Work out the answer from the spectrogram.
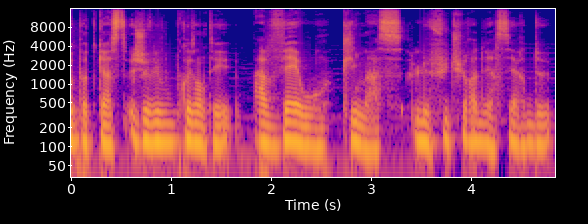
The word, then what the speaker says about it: Pawel: Contrairement à ce qui a été dit dans un célèbre podcast, non, Pavel, prononcé Pavel Klimas, n'est pas un pur striker qui échange debout jusqu'à ce que l'un des deux s'écroule.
